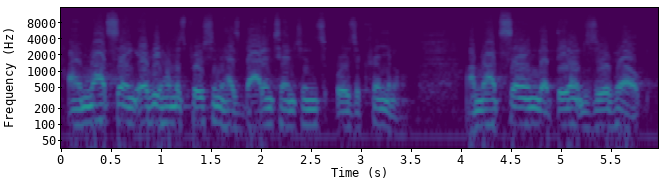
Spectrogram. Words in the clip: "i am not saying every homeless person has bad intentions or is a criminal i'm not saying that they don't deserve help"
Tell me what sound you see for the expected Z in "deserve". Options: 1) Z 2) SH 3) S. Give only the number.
1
